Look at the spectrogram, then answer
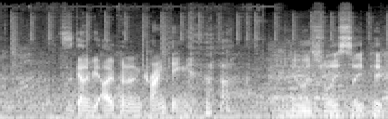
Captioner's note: laughs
